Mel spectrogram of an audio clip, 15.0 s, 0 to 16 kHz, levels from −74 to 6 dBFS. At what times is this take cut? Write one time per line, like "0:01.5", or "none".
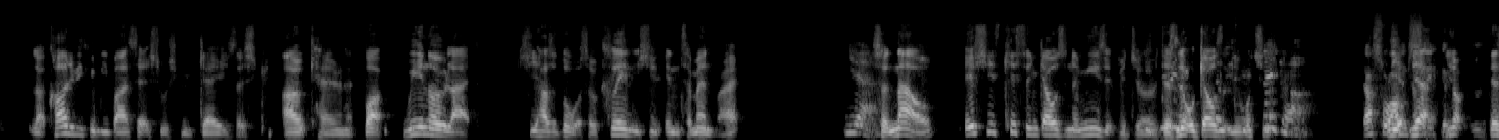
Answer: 0:03.6

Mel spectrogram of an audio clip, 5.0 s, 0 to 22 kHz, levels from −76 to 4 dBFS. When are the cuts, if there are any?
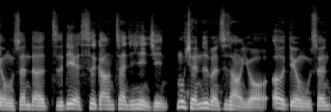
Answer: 0:02.6

